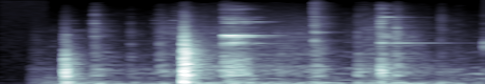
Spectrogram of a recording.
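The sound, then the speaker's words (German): Second-hand German cups and plates clink and knock as they are arranged in a small shop near Nairobi. A few sharp ceramic taps come at irregular intervals, fairly faint, with brief ringing after each. “arrangiert die Tassen und Teller in ihrem kleinen Laden”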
